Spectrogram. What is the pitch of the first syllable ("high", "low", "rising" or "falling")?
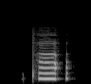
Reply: high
